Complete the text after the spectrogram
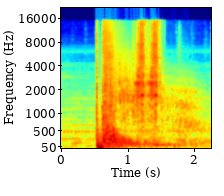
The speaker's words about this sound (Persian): تیر دوم از روبرو و از سمت تپه شلیک میشه و گلوی کندی رو سوراخ میکنه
